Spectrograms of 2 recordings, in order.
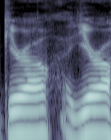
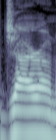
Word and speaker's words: gyro: That or a gyro, however you say it. A gyro, no, that's not how you say it.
